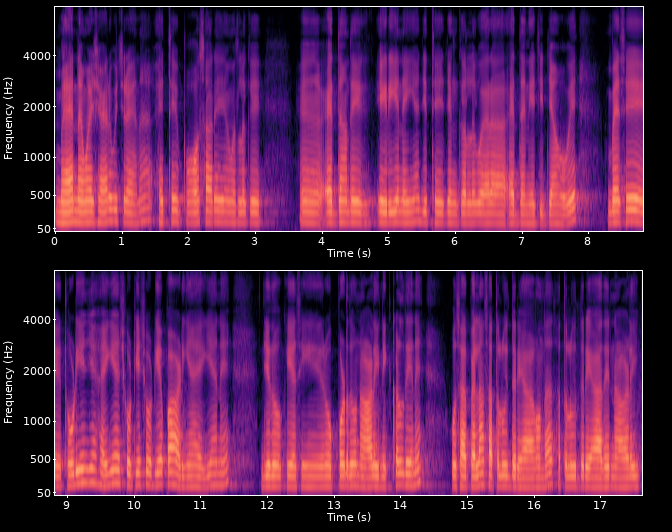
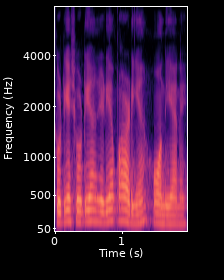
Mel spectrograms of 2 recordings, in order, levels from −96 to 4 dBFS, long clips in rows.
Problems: background sounds at intervals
